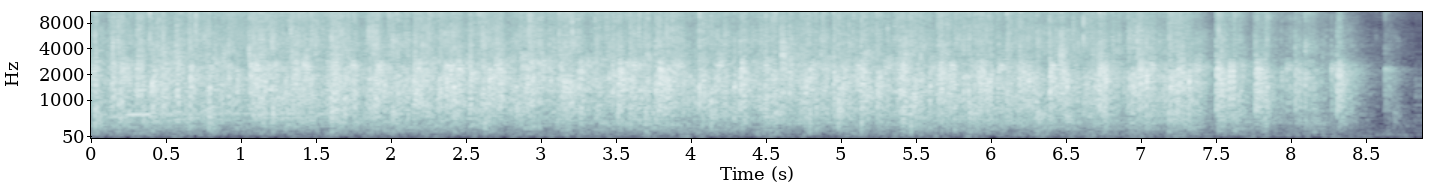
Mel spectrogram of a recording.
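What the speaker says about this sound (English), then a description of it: "Help me give them a big round of applause." Audience applause at a school district board meeting honoring schools, a dense sustained clapping from a full room that holds steady for several seconds, then tapers off and stops near the end.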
